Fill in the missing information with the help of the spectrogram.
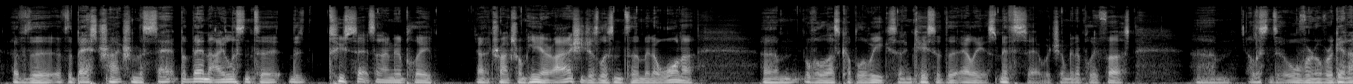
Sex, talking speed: male, 285 wpm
